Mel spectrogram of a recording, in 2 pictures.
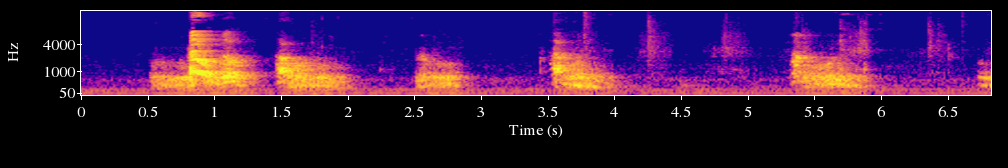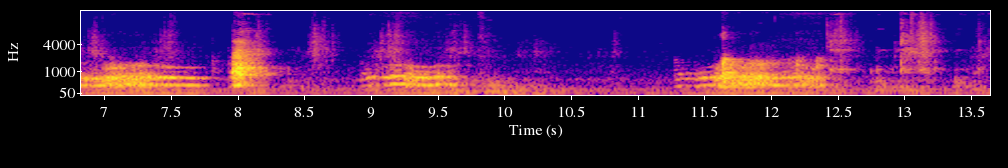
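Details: Dog playing with an interactive toy, barking repeatedly about once a second, some barks harsh and growly, others shorter yips, in a steady excited series over a faint hum.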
